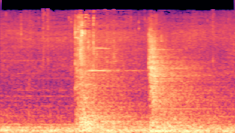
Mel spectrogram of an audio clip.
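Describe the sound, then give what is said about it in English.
A heavy dwarven gate grinds open in Skyrim's Blackreach, a video game. Two mechanical surges about a second apart rise over a steady low rumble, with no voices. “Open the gate.”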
